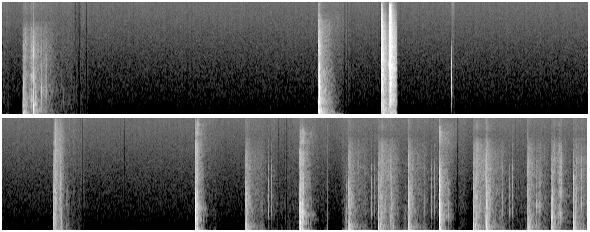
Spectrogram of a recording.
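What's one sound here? Blocks are placed with short soft thuds, one after another.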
